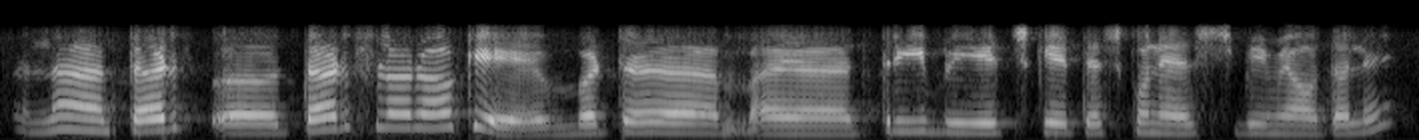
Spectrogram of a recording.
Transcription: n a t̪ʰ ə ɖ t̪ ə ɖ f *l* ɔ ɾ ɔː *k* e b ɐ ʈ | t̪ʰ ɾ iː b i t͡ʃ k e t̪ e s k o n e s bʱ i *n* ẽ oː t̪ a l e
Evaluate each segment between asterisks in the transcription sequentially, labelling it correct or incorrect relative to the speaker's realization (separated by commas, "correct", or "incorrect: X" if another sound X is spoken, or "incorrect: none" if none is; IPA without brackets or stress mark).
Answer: correct, correct, incorrect: m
